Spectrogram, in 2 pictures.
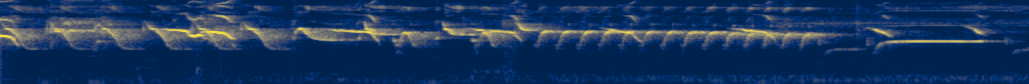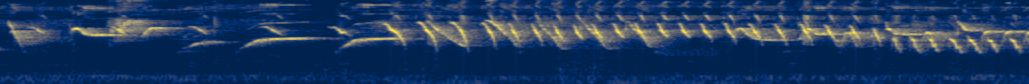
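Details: Canary singing a chain of trills and whistles, with held buzzy rolls, abrupt pitch jumps, brief chirps, and a fast high pulsing trill near the end.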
